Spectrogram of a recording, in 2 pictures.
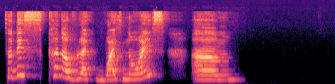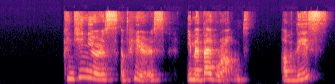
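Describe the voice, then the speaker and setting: High-voiced woman lecturer, halting delivery. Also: expressive, fairly bright tone. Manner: halting, explanatory, often checking in with "right" and "okay". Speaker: university lecturer. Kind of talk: informal software demonstration lecture.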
